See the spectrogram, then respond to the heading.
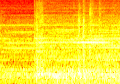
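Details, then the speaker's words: Narrowboat Webasto diesel heater, first start after fuel filter cleaning with some air left in the system: quiet hum, then a soft whoosh as the fan spins up to a steady whir with faint tone; normal start. "And that sounds like a regular start, but it's probably just sucking air at the moment, or will be at some point."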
